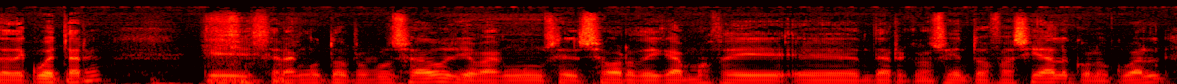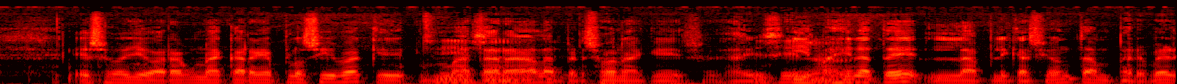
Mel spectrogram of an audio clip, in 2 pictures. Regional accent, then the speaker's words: Alcalá de Guadaíra, Andalusia, Spain; allí en esto en San Mateo, mi pueblo de Alcalá de Guadaira

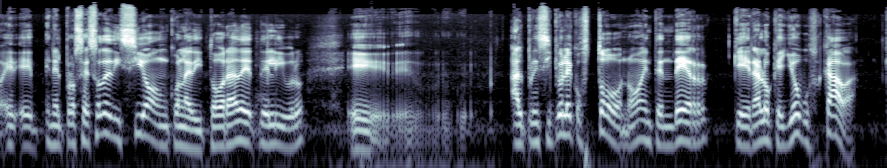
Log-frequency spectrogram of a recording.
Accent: Valera, Trujillo, Venezuela; Yo soy de Valera.

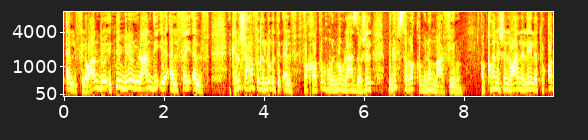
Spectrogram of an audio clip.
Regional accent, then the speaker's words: Egypt; عشان ننقذ بلدنا مصر

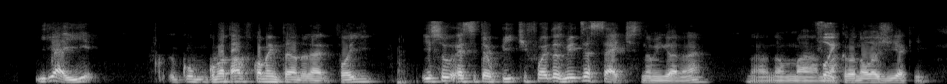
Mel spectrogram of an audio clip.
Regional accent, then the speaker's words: Rio Grande do Sul, Brazil; Eu sou do Rio Grande do Sul.

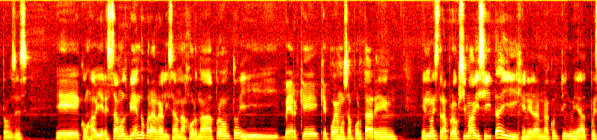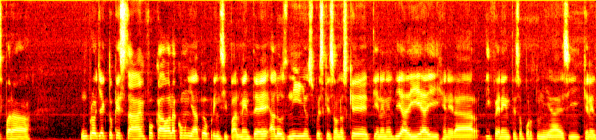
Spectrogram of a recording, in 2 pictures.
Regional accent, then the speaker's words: Bogotá, Colombia; a mí, pues, como bogotano, me duele ver eso.

